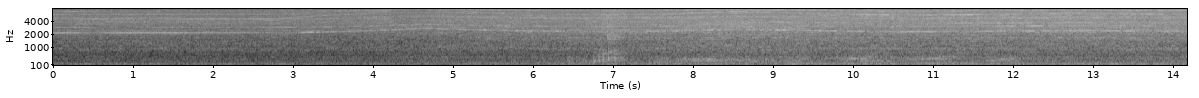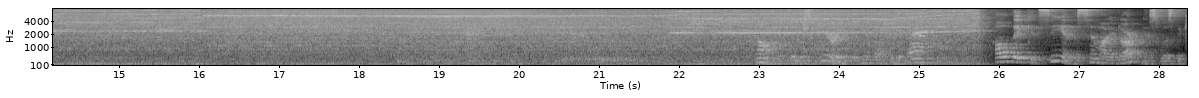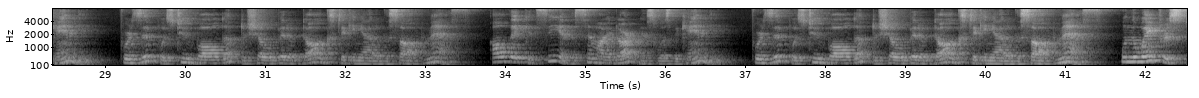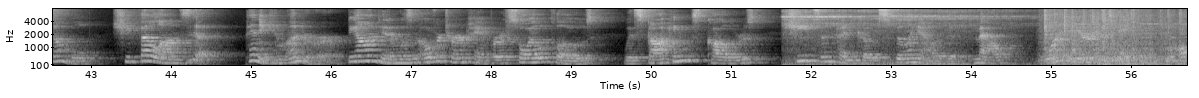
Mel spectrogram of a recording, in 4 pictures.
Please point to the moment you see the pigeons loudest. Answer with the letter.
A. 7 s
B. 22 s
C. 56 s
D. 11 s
C.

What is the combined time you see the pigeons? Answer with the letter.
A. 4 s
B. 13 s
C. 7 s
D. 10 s
B.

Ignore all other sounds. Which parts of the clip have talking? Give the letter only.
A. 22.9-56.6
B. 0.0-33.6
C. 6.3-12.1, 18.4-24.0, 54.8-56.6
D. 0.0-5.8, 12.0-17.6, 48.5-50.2
A.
